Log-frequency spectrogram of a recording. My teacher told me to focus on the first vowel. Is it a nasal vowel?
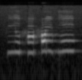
yes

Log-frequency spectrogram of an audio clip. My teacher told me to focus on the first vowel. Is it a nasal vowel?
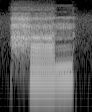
no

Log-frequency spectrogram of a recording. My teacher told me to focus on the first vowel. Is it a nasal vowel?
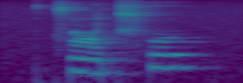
yes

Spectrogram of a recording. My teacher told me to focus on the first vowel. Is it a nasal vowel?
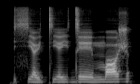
no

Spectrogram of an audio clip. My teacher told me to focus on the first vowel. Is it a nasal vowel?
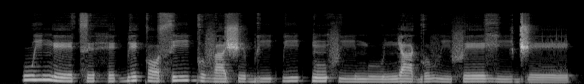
no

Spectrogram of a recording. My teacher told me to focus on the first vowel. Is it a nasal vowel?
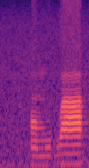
yes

